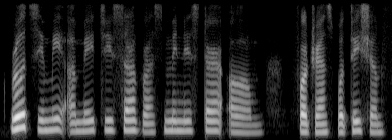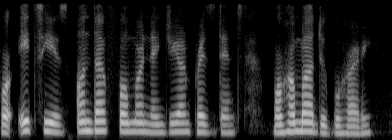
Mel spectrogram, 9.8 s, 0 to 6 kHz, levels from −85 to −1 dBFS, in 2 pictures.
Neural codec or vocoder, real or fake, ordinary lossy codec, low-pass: codec, 16 kHz in and 24 kHz out, 0.9 kbps, LongCat-Audio-Codec, four codebook decoder; fake; none; 5.4 kHz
